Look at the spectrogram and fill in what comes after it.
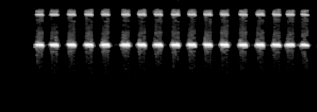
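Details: After half a second of silence, a cricket starts a fast, regular series of thin, piercing chirps, about four each second, with nothing else audible.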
